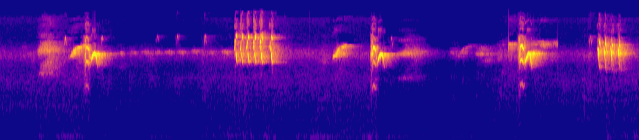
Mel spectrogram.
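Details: Sunbird (kolibri ninja) song from a master recording used to train cage birds: thin high chirps and drawn-out notes broken by short, fast buzzy trills, in bursts a second or two apart.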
